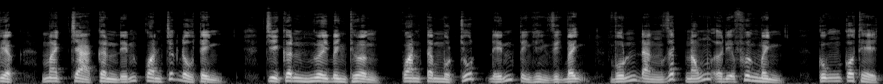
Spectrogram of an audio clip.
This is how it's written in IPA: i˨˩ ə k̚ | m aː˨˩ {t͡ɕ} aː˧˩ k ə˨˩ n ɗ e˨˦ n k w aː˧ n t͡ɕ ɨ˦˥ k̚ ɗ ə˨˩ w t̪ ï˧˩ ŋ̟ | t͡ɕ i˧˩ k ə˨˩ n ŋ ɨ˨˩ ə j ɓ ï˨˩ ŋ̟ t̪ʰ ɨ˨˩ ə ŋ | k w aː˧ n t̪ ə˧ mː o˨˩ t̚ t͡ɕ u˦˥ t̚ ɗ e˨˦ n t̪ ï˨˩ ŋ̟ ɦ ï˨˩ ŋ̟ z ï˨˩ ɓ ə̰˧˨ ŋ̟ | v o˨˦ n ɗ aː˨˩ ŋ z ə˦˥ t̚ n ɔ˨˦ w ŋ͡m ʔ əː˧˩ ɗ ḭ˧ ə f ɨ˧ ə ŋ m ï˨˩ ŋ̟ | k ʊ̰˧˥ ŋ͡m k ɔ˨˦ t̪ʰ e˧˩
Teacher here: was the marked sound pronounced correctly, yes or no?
yes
